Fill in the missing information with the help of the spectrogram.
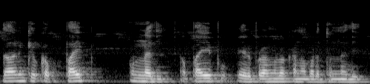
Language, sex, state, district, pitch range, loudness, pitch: Telugu, male, Telangana, Mahabubabad, 125-150 Hz, -17 LUFS, 135 Hz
